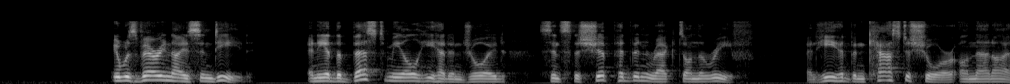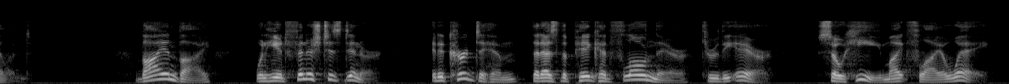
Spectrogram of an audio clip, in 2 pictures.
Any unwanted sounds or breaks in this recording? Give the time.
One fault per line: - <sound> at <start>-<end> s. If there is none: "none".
none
